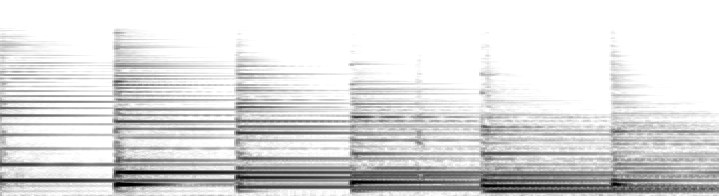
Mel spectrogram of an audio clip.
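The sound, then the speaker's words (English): Guitar flipped upside down, its strings plucked one at a time from treble down to bass: six notes step lower in pitch, each struck loudly and left ringing so they overlap. “Now, if a left-hander takes the guitar of a right-handed person and flips it over, suddenly the guitar will sound like this from top to bottom.”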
